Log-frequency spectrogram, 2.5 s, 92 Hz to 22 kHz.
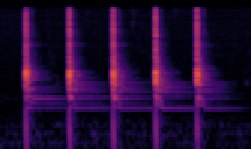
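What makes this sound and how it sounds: A rubber balloon stretched tight over a container, with no dip left in its surface, is flicked five times. Each flick gives a short, bright, woody tap centered near 1.5 kHz. The higher tension raises the pitch.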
